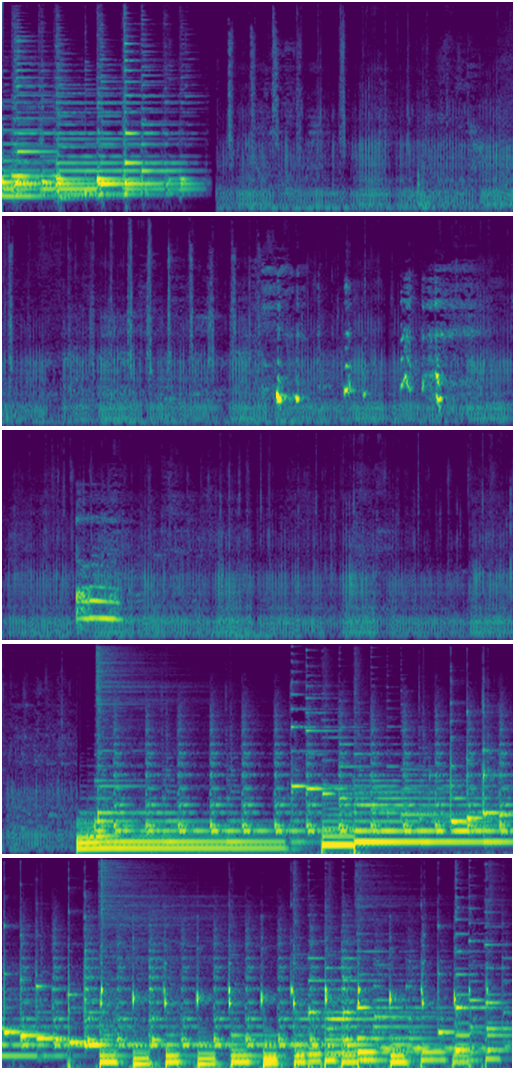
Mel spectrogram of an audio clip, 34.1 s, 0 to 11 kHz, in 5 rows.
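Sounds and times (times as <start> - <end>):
kitten purring: 2.8 - 25.1, 28.5 - 34.0.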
